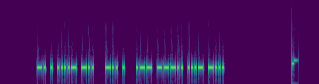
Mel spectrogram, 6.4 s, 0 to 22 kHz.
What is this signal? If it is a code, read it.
Morse code, heard as a keyed tone, about 36 wpm, 700 Hz. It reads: NE4D DE W8VB
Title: USA Callsign DE Callsign - 4 Characters - 35wpm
